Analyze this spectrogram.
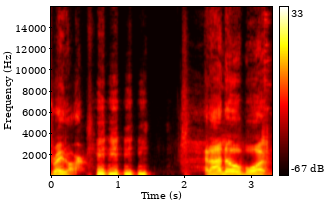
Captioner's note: Dallas laughs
